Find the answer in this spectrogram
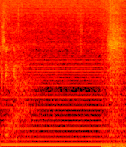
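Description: Steady electrical mains hum through the church sound system: a low buzz with a ladder of evenly spaced tones. A faint rustle comes near the end.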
